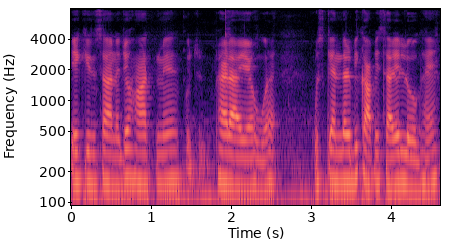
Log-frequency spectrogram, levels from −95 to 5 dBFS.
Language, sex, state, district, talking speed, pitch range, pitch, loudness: Hindi, male, Chhattisgarh, Jashpur, 220 wpm, 140-155 Hz, 150 Hz, -26 LUFS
